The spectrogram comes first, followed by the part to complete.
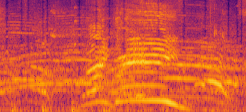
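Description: Basketball dribbled on a hardwood gym floor, with several long rising-and-falling squeaks, typical of sneakers on the court.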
